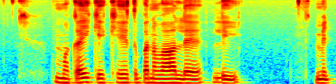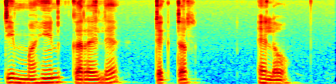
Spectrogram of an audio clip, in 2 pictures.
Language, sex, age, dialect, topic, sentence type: Maithili, male, 25-30, Angika, agriculture, question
